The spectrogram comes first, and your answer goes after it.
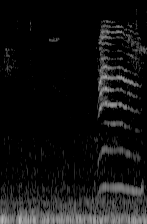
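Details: Female wild cat, a stray fed and trained for almost three years, utters one clear, level, drawn-out meow of nearly a second after some low rustling and handling noises.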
